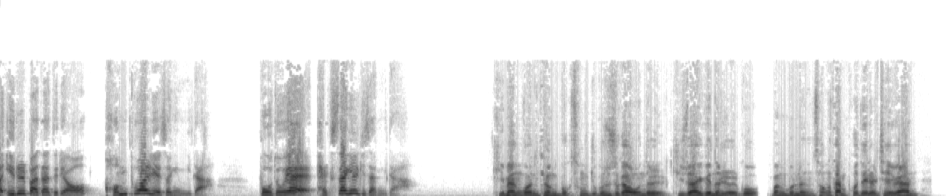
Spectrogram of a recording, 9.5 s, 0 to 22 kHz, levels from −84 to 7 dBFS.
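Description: A filter restarted on every block runs through the whole clip: the filter loses its memory at each block boundary and starts from silence, leaving a small transient every time. This produces an 86.1 Hz buzz under the speech, which fits a 512-sample block, growing louder with the speech level.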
